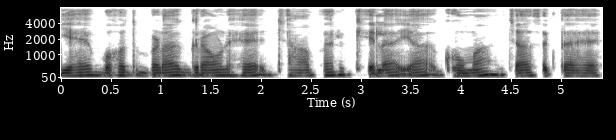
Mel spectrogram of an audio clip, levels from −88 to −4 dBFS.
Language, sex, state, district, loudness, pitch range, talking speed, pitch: Hindi, male, Uttarakhand, Uttarkashi, -21 LUFS, 115-130 Hz, 145 wpm, 120 Hz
